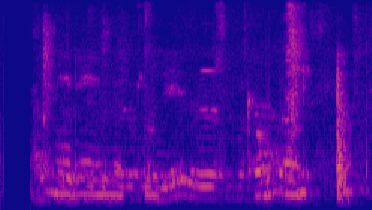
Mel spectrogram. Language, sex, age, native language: Icelandic, female, 8, Icelandic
